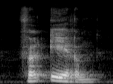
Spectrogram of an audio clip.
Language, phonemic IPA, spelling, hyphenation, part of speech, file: Dutch, /vərˈeː.rə(n)/, vereren, ver‧eren, verb, Nl-vereren.ogg
- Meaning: 1. to worship, venerate 2. to idolize 3. to honour, grace, e.g. with a visit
